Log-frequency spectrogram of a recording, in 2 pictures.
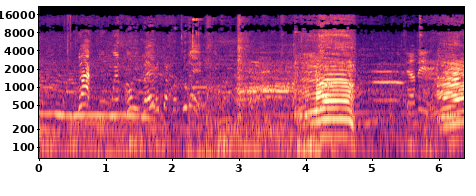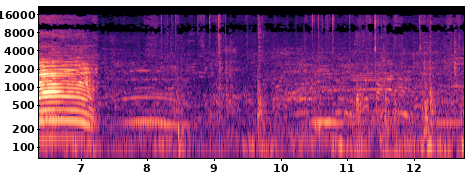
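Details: Several cattle unloaded from a truck and acting up. Two loud, arching moos sound, each lasting about a second, with fainter lowing between them and some background voices.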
